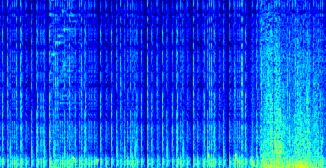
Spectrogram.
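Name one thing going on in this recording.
Quick game sound effects pop and click rapidly.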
